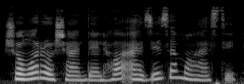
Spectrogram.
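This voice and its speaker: A woman's voice: a little high, darkish tone, no room sound, close to an everyday voice. A woman voicing a shop manager with a childlike voice who speaks sweetly and condescendingly.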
